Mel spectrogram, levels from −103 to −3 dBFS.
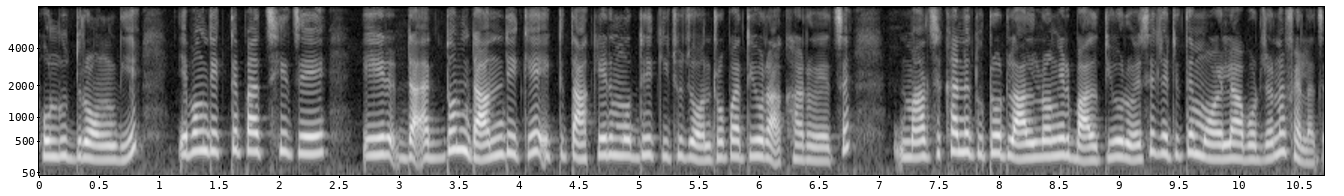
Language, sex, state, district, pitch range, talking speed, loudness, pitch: Bengali, female, West Bengal, Dakshin Dinajpur, 230-300 Hz, 160 wpm, -22 LUFS, 260 Hz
